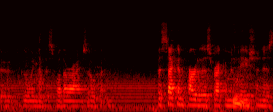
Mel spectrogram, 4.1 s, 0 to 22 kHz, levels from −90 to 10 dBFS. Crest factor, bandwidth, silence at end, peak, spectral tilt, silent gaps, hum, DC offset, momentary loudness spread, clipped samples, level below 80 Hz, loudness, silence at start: 22 dB; 15.5 kHz; 0 s; -28 dBFS; -6 dB/octave; none; none; under 0.1%; 16 LU; under 0.1%; -74 dBFS; -49 LUFS; 0 s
